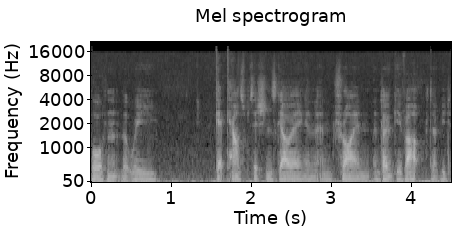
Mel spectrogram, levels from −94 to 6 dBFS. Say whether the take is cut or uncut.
uncut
